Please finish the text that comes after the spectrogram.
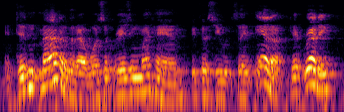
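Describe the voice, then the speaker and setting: A man's voice: mid-range voice, lively intonation, fast talker, mellow. A man reading a children's novel aloud as a storyteller, expressively acting out the dialogue. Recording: roomy, distant mic with faint hiss.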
